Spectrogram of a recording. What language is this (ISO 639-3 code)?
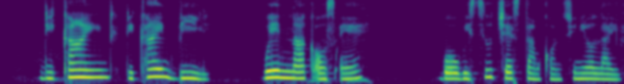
pcm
